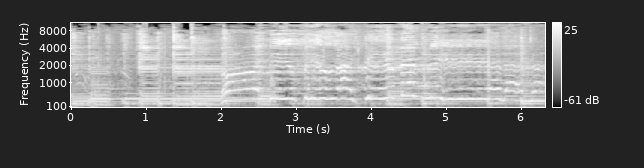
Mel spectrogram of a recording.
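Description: Live acoustic guitar strummed, amplified through a stage PA; from about two seconds in a singer joins with long held notes that waver in pitch, without clear words.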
